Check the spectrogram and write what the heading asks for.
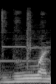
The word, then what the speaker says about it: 누안: 근데 이제 이 상표가 NUAN, 이거 어떻게 읽어야 될까요? 누안 정도로 읽는 게 맞겠죠.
